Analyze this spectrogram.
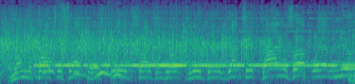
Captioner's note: bell chiming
